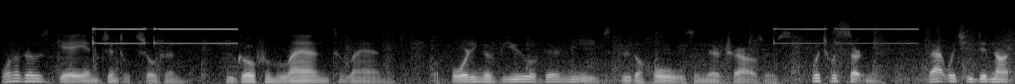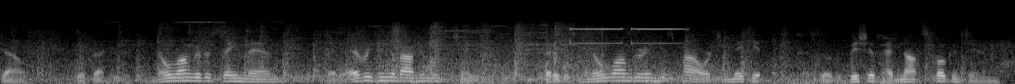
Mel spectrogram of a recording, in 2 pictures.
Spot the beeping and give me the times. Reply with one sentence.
You can hear the beeping from 0.9 to 2.4 s, from 7.7 to 9.2 s and from 15.8 to 17.1 s.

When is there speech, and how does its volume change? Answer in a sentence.
The speech can be heard from 0.0 to 20.1 s, at a steady volume.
